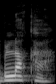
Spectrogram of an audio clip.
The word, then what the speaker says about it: 말라카: 이렇게 정한 것입니다 4 말라카 는요 말레이어로 이제 물 라카 말라카 뭐 다양하게 부릅니다 그리고 또 뭐 현지 사람들의 말을 들으면 뭐 몰라 말락 뭐 이런식으로 발음을 하기도 하고요 근데 이제 우리는 그냥 한국어 발음에 적절하게 가장 이제 비슷하게 말라카 이렇게 그냥 씁니다 뭐 때에 따라서는 몰라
